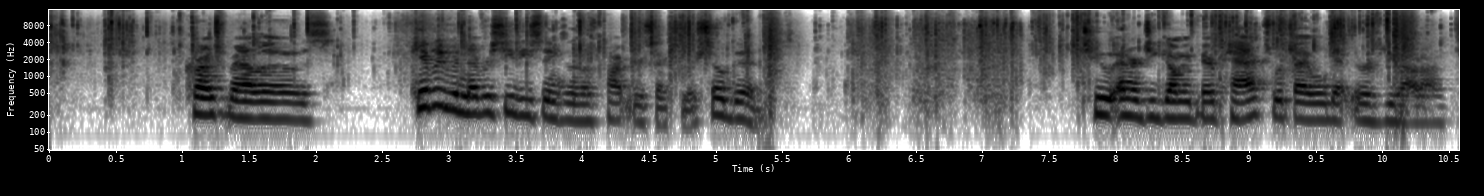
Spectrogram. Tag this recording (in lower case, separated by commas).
kid speaking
